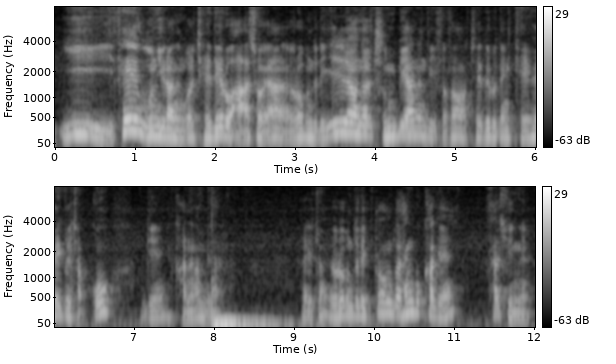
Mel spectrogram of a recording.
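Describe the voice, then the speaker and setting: A man's voice: mid-range voice, animated, moderate pace, a little mellow. A man giving a casual lecture to viewers on fortune-telling. He keeps asking his audience questions and answering them himself.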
